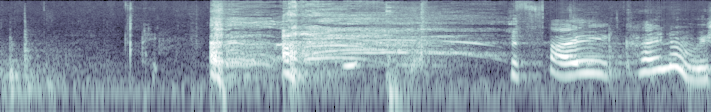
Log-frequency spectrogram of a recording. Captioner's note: laughing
